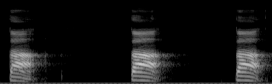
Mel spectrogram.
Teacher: جب زبان کی نوک اوپر والے دانتوں کی جڑ سے لگتی ہے تو تا ادا ہوتا ہے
